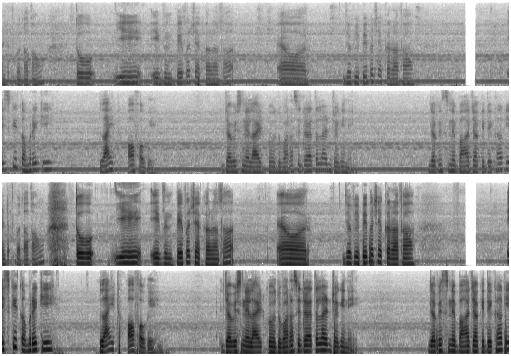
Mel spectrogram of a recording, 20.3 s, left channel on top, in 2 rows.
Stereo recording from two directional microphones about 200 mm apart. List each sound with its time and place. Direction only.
0.3 s speech: 45° right (ahead or behind)
2.3 s speech: 35° right (ahead or behind)
2.6 s speech: 50° right (ahead or behind)
10.1 s speech: 50° right (ahead or behind)
12.1 s speech: 50° right (ahead or behind)
14.6 s speech: 50° right (ahead or behind)
18.7 s speech: 45° right (ahead or behind)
